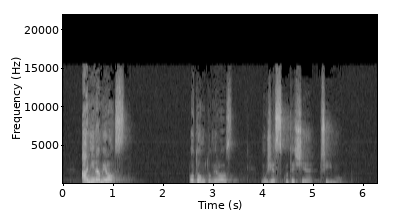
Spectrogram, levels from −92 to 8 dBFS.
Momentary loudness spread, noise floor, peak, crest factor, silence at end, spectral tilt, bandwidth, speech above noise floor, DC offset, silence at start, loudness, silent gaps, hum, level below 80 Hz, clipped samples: 14 LU; -60 dBFS; -6 dBFS; 24 dB; 0.75 s; -1 dB/octave; 15.5 kHz; 33 dB; under 0.1%; 0.35 s; -26 LUFS; none; none; -66 dBFS; under 0.1%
